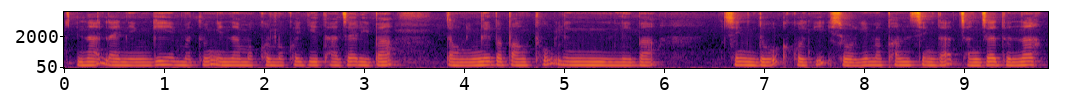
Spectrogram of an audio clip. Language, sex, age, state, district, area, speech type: Manipuri, female, 30-45, Manipur, Bishnupur, rural, spontaneous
